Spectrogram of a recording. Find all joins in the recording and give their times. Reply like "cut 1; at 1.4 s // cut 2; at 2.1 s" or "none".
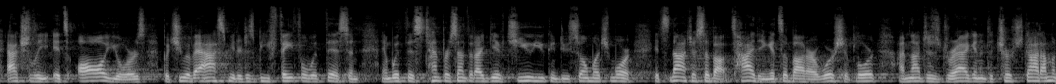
none

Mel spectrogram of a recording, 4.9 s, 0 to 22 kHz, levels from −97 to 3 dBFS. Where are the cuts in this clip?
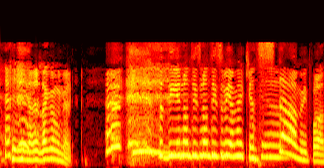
cut 1; at 3.0 s

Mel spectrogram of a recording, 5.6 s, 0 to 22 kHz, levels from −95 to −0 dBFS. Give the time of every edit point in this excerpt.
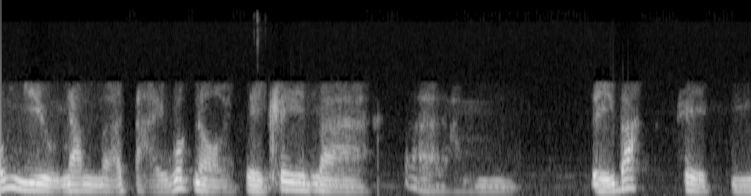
cut 1; at 1.8 s

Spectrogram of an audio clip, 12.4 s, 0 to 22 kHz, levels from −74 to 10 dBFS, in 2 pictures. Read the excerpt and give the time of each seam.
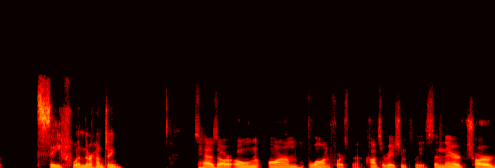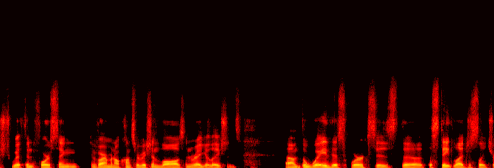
cut 1; at 2.5 s // cut 2; at 3.8 s // cut 3; at 4.5 s

